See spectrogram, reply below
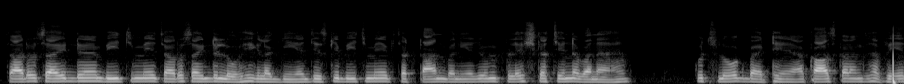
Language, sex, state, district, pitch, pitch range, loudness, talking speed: Hindi, male, Goa, North and South Goa, 135 Hz, 130-140 Hz, -24 LUFS, 205 wpm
